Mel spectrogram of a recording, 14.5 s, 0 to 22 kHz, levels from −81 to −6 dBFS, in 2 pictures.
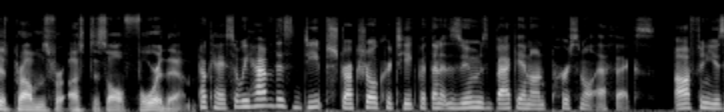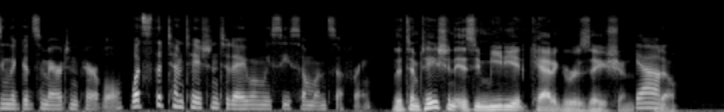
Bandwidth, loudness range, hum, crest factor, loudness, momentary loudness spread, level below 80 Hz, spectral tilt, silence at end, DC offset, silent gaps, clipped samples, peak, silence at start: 13.5 kHz; 5 LU; none; 22 dB; -28 LUFS; 12 LU; -48 dBFS; -5.5 dB/octave; 0.45 s; under 0.1%; none; under 0.1%; -6 dBFS; 0 s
